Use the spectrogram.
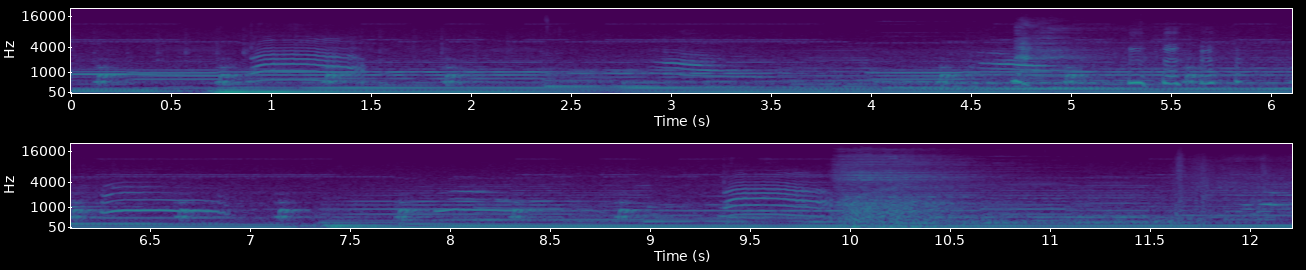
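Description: A cat in the Fate/Samurai Remnant video game meows repeatedly, with short rising and falling calls spread across the scene over a low background hum.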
